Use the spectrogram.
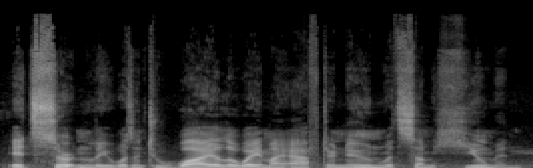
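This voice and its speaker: A man's voice: fairly low pitch, fairly even intonation, moderate pace, close to an everyday voice. A man acting a smug, contemptuous aristocratic vampire in an audio roleplay, with formal, disdainful diction. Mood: wry, dismissive.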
